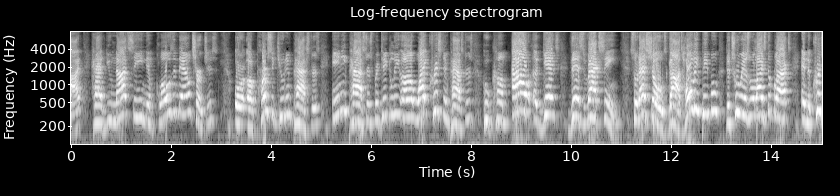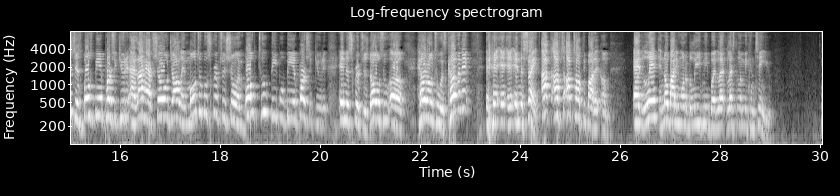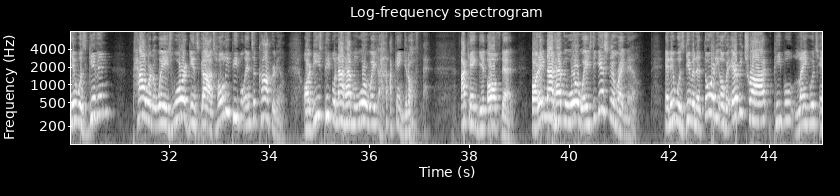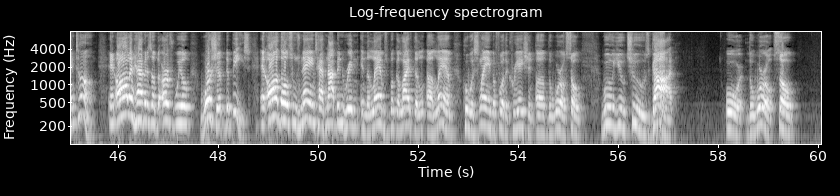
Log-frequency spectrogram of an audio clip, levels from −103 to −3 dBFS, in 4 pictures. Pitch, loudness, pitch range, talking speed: 250 Hz, -10 LUFS, 215-295 Hz, 195 wpm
